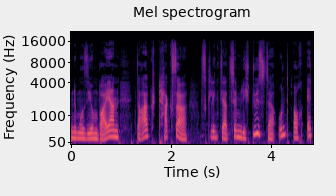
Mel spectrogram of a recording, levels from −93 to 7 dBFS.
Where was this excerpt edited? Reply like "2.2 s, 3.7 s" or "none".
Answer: none

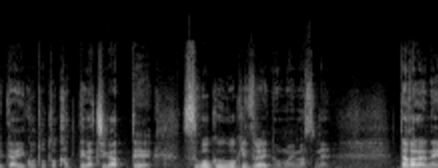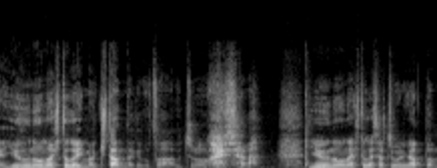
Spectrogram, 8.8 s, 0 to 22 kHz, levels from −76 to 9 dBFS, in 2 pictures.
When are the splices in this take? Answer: 2.7 s

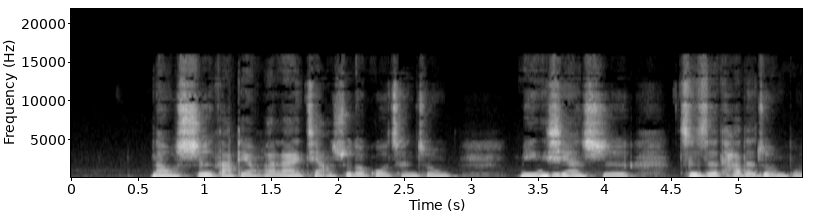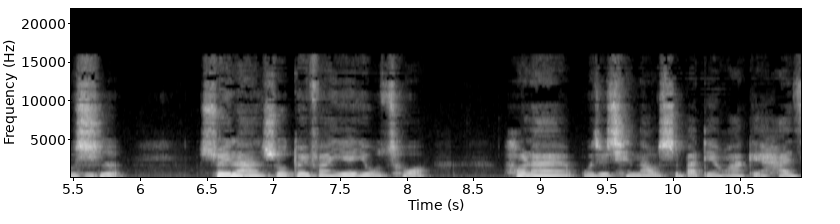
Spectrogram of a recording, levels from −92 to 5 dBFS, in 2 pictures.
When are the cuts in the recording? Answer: 5.1 s, 8.3 s

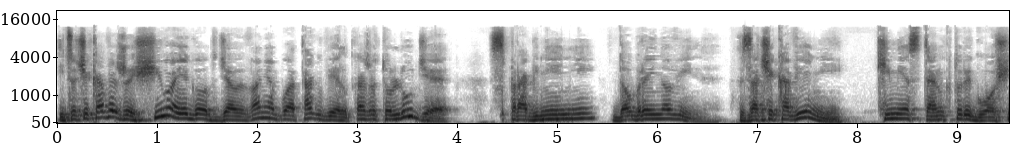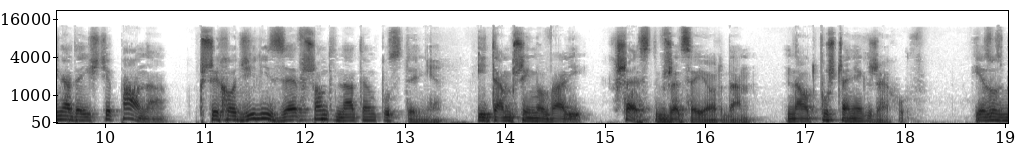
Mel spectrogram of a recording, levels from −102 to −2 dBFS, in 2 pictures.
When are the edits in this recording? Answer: 6.7 s, 13.6 s

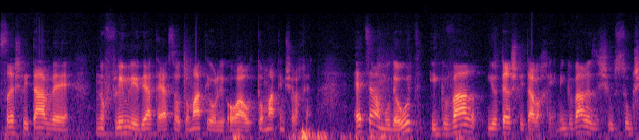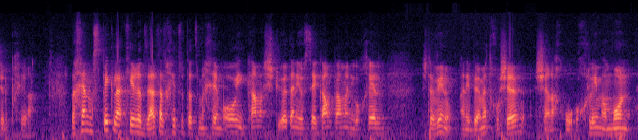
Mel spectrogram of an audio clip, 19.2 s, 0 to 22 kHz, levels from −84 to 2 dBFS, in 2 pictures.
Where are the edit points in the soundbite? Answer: none

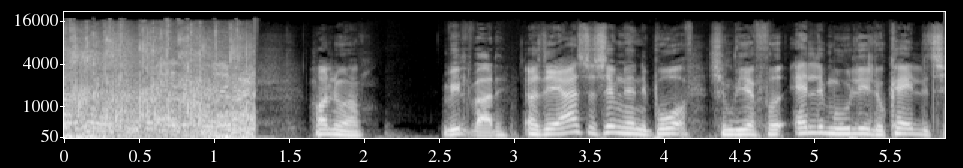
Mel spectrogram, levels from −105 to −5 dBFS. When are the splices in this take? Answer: 3.0 s, 4.2 s

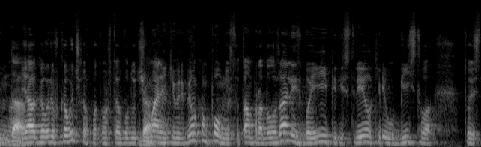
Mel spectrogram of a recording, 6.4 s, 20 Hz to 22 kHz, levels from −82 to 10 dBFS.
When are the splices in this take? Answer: 5.1 s

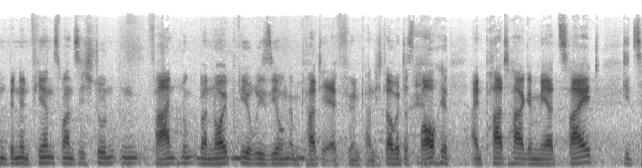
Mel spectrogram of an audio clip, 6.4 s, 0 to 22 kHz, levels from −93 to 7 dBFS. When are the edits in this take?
4.5 s

